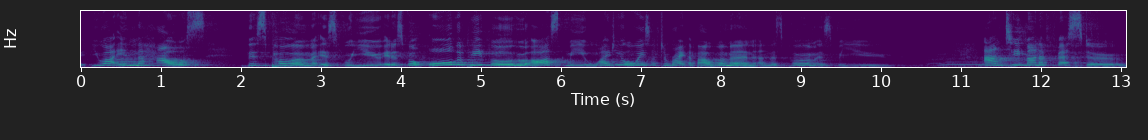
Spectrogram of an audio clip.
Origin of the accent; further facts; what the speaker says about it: India; now in United Kingdom; I am Indian and she is Pakistani, and it saddens me that to this day, even in the UK, the trauma of the partition lives on.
